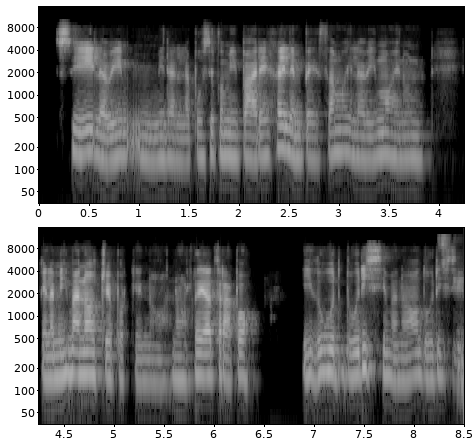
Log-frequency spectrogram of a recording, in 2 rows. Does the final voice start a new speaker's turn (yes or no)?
yes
